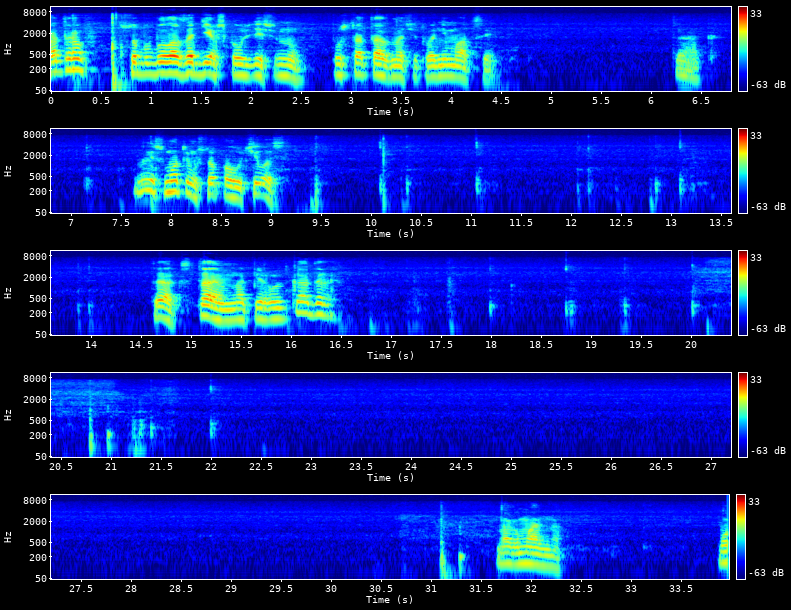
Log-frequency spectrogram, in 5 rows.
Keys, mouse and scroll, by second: 3.3 click, 3.8-7.5 drag, 8.1-9.1 middle drag, 9.7 shift+middle click, 10.7 middle click, 12.3 click, 13.1 middle click, 14.2 click, 16.2 click, 18.2 middle click, 19.6 middle click, 21.0 space, 21.7 middle click, 31.4 space.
